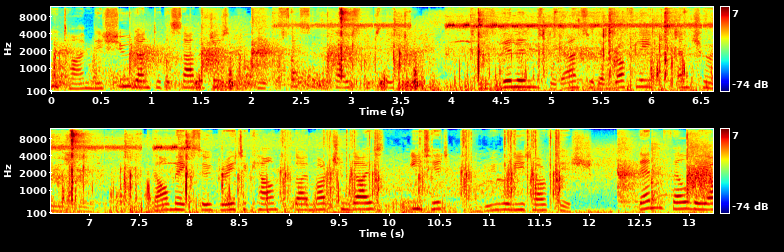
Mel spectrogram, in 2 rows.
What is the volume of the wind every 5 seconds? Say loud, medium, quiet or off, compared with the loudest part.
loud, loud, medium.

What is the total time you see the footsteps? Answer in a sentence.
You can hear the footsteps for 6 seconds altogether.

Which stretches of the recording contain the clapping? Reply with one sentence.
The clapping can be heard from 0.0 to 3.8 s and from 8.3 to 13.2 s.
